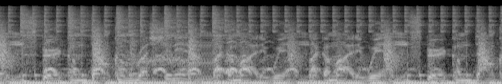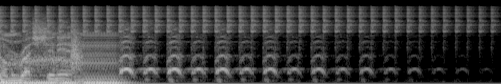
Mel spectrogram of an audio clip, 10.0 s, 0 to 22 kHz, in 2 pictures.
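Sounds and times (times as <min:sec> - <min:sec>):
electronic dance track: 0:00.0 - 0:09.5.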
